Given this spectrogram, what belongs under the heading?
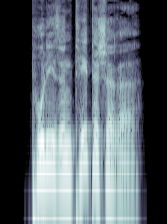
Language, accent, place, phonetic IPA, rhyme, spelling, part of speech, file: German, Germany, Berlin, [polizʏnˈteːtɪʃəʁə], -eːtɪʃəʁə, polysynthetischere, adjective, De-polysynthetischere.ogg
- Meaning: inflection of polysynthetisch: 1. strong/mixed nominative/accusative feminine singular comparative degree 2. strong nominative/accusative plural comparative degree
